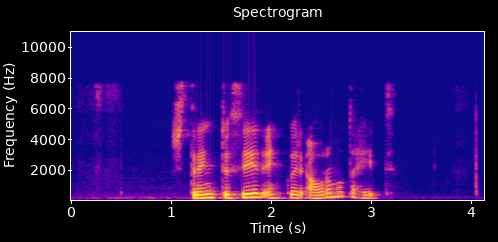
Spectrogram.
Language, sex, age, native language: Icelandic, female, 40-49, Icelandic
